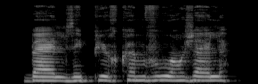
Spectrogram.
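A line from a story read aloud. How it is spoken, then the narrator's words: Voice vibrating with passion. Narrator (French): dit Don Luis d'une voix vibrante de passion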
